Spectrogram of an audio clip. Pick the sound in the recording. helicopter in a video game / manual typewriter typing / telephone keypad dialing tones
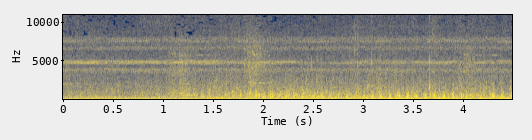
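helicopter in a video game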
